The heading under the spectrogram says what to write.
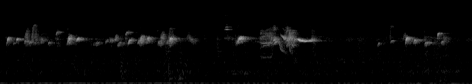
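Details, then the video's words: European goldfinch from Mostar singing a fast, high, twittering song of tinkling chirps and liquid trills, delivered in continuous bursts with short pauses. "Stiglic Mostar ,Goldfinch Chardonneret"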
